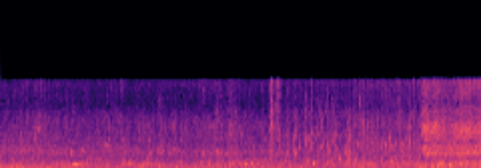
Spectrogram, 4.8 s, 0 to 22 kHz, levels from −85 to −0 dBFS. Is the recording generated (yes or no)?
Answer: yes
